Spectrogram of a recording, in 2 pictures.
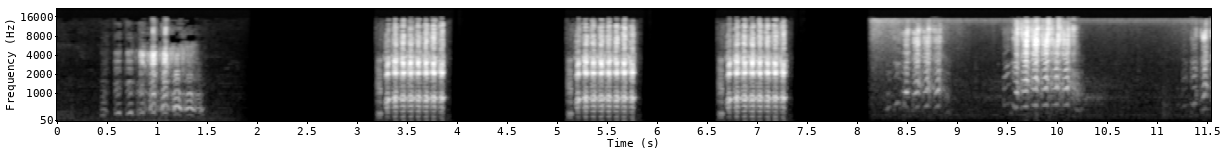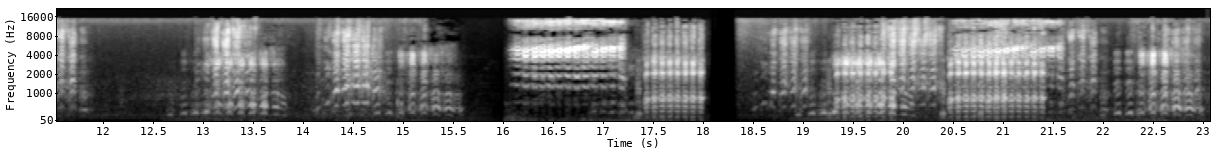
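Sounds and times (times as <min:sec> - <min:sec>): goats bleating: 0:00.5 - 0:01.5, 0:03.2 - 0:03.9, 0:05.2 - 0:05.9, 0:06.6 - 0:07.4, 0:08.3 - 0:10.3, 0:11.3 - 0:12.0, 0:12.7 - 0:23.0.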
